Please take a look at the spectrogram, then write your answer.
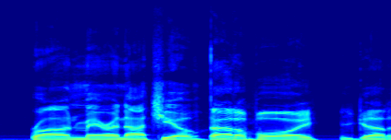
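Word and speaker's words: Marinaccio: Ron Marinacio.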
